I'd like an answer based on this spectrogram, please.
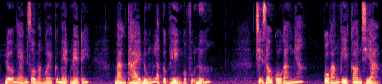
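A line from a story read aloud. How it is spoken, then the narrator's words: Sighing. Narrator (Vietnamese): Phương Oanh thở dài rồi nói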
